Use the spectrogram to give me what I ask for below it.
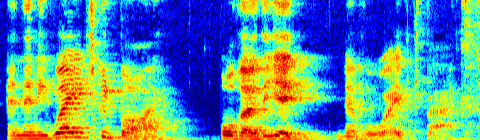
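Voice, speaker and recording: A woman's voice: deep voice, animated, a little mellow, slight background noise. Echoey woman reading a storybook aloud. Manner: measured, deliberate, dramatic phrasing. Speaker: teacher reading aloud to children. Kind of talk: expressive storybook read-aloud. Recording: echoey room sound.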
